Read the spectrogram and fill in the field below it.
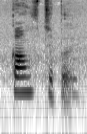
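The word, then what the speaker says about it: comfortable: ठीक है, जिसमें कि ज़्यादा स्ट्रेस मतलब बहुत ज़्यादा जो फोकस किया जाता है, ठीक है, वो पहले सिलेबल यानी पहले पार्ट पे किया जाता है. मतलब आपको कम्फ पे ज़्यादा जोर देना है एंड ये 3 पार्ट्स हैं, 4 पार्ट्स नहीं हैं.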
